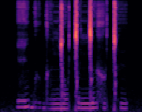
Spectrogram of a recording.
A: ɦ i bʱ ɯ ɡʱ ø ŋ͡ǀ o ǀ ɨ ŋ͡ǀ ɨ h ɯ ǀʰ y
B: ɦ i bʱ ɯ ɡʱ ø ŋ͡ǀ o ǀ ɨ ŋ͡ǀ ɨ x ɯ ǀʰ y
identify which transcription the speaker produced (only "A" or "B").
B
